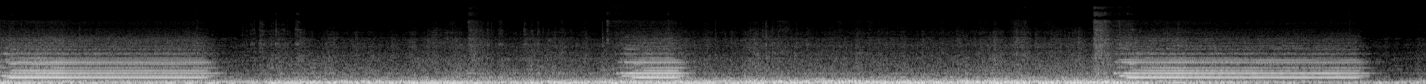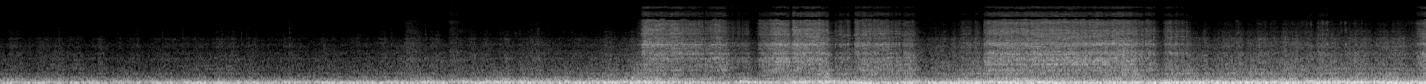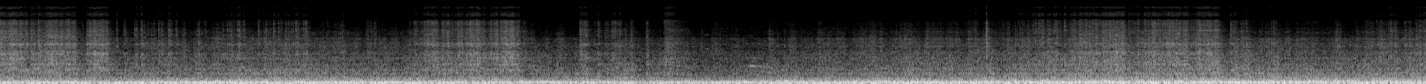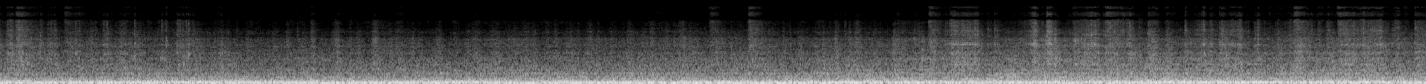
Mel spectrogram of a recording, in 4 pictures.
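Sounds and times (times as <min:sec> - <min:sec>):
train horn blast: 0:00.0 - 0:02.4, 0:06.0 - 0:07.1, 0:11.0 - 0:13.9, 0:24.1 - 0:26.0
train rumbling: 0:00.0 - 0:57.0.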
